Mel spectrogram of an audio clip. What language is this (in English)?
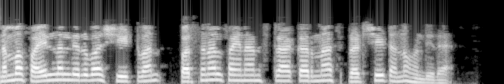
Kannada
